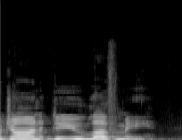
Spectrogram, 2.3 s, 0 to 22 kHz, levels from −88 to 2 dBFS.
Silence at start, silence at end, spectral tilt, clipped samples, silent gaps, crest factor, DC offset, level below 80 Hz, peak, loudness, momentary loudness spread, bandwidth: 0 s; 0.5 s; -7 dB/octave; under 0.1%; none; 16 dB; under 0.1%; -62 dBFS; -4 dBFS; -19 LUFS; 13 LU; 7.8 kHz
